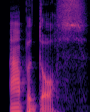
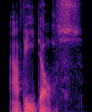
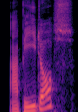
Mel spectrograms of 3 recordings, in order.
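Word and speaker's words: Abydos: Uh, so Abdos, there's no Y in Abodos. It's pronounced as an E. Abidos. Abidos.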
